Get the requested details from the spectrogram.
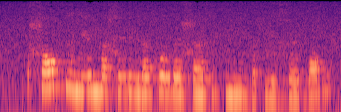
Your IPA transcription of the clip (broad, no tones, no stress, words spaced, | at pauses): ɬɔbɾʲo lʲømɐɬi ɾiɾœfolɾø ɬœxyk mibœflʲø xøfɔb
